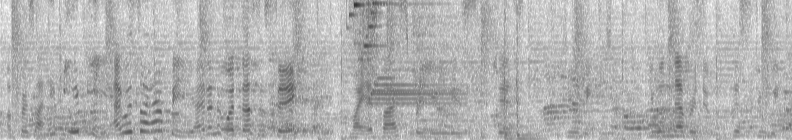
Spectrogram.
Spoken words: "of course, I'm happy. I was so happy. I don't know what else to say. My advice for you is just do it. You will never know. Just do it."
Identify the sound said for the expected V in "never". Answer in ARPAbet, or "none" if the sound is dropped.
V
